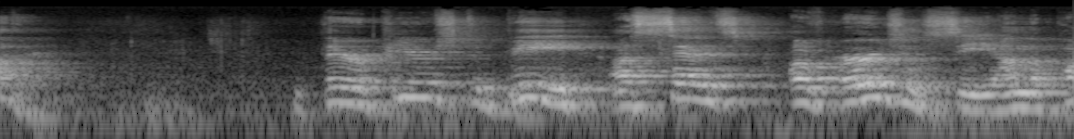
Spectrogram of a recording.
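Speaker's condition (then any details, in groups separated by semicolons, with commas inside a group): No condition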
